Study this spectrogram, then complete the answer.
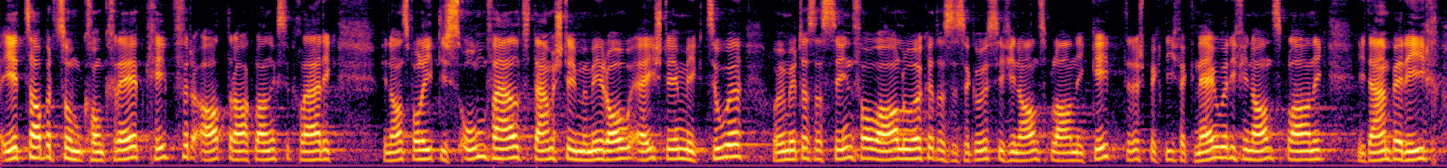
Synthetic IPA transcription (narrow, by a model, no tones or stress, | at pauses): jɛt͡sɑbəɾt͡sʊmkʰɔŋkʰɾeːtkχɪfəɾɑːt̪ɾɑːk̚plɑːnɪksɛɾklæːɾik | finɑnt͡spɔlitiʃsʊmfæltd̥æmʃtɪmːəmɪːɾoʊɛɪʃtɪmːɪkt͡suə | oɪmɪːɾdɑsɑssɪnfɔlɑːluəɡədɑsɛsəkʋʏsifinɑnt͡splɑːniɡ̚ɡ̥ɪtɾɛʃpɛkχt̪iːfəknɛwəɾifinɑnt͡splɑːnɪɡ̥ | id̥æmbɛɾiːχ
